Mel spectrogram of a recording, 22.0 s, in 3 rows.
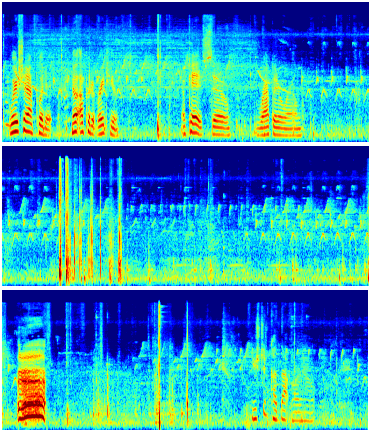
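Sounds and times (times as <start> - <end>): bird chirping: 0.0 - 22.0
camera handling clicks and knocks: 8.5 - 9.8.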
